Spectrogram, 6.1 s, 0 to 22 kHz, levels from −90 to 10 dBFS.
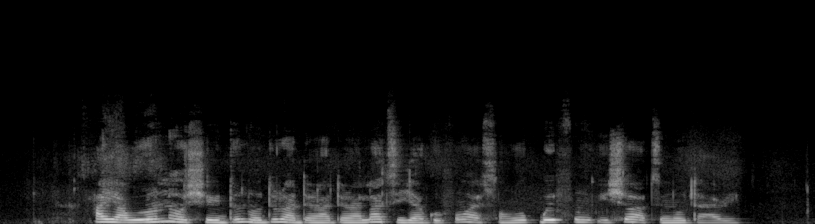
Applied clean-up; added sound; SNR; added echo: none; none; none; none.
